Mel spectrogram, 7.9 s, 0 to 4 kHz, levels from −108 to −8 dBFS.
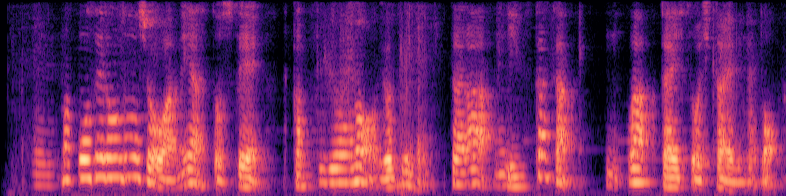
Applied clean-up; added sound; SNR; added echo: neural mask model DeepFilterNet 3.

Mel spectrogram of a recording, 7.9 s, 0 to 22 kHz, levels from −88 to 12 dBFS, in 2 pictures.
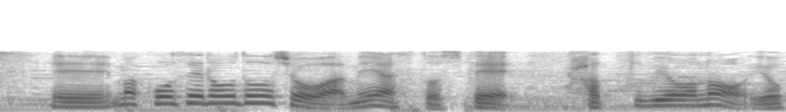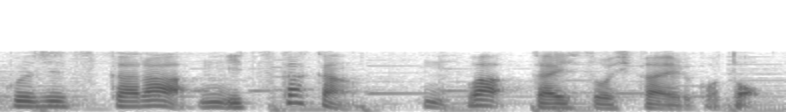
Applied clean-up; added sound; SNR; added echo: none; none; none; none.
